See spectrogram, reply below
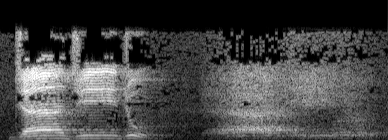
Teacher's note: tiga huruf ini, jim, shin, dan ya, berasal dari tengah-tengah lidah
